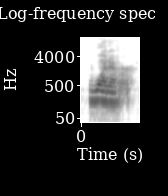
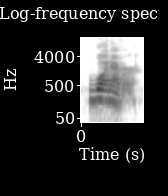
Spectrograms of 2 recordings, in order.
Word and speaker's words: whatever: So the key is to, again, make the would very short, whatever, and we're going to use that flap T there, so it's going to sound like a D, and wherever.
